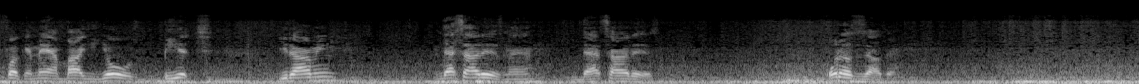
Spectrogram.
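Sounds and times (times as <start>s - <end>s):
car driving on a highway in heavy rain: 0.0s - 11.3s
speech: 0.1s - 2.2s, 2.8s - 3.5s, 4.3s - 6.6s, 8.3s - 9.1s.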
